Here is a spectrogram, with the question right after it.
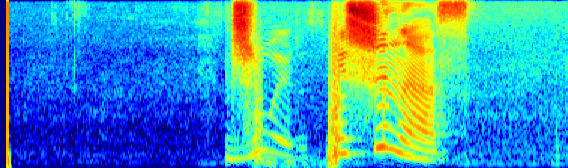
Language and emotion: Russian, positive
